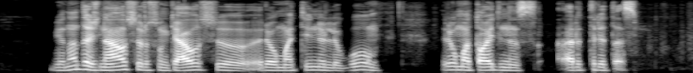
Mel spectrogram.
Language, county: Lithuanian, Kaunas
